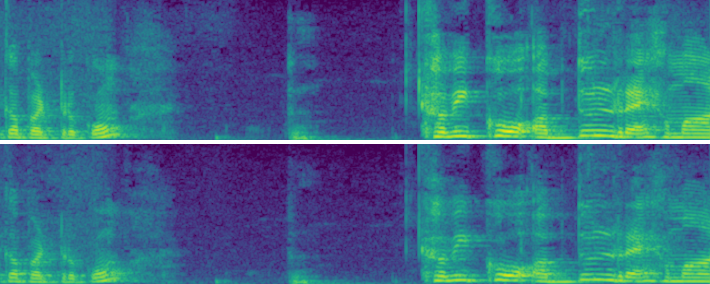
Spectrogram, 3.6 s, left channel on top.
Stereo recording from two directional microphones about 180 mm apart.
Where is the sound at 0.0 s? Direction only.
15° left (ahead or behind).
